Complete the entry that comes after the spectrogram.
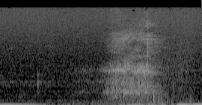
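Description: A single cough bursts out midway, a short, loud, breathy, rasping blast against a quiet background, with no talking around it.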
